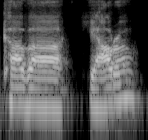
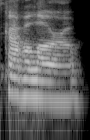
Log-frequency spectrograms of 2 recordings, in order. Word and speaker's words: Cavallaro: Is it Caballero? The double L being a Y in Spanish? If I'm visiting Miami, Judge, but it's Cavallaro, close.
